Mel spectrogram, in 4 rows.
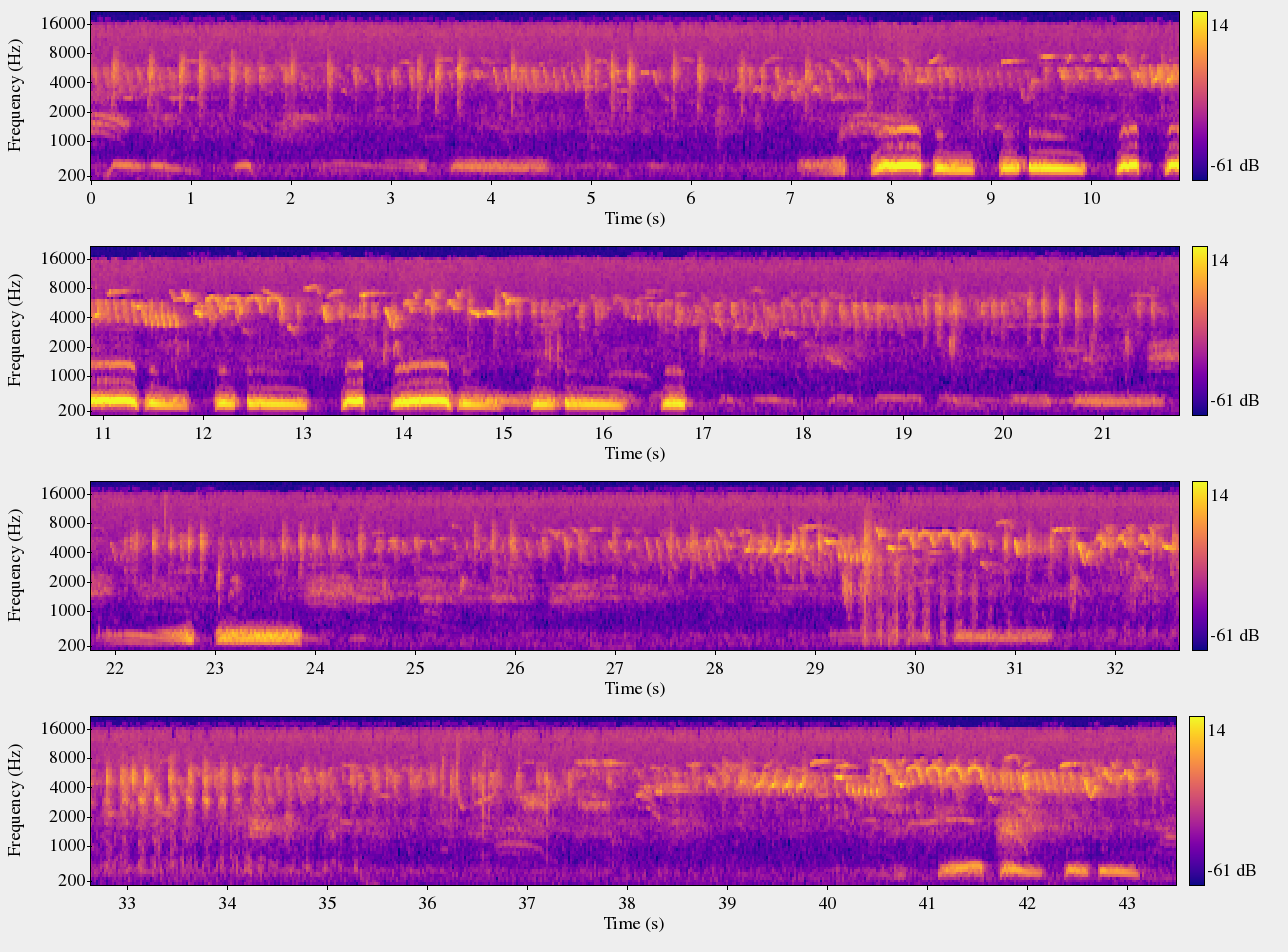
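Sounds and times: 
wood pigeons cooing: 0.0s - 4.6s, 7.1s - 24.5s, 29.2s - 35.6s, 41.1s - 43.4s.

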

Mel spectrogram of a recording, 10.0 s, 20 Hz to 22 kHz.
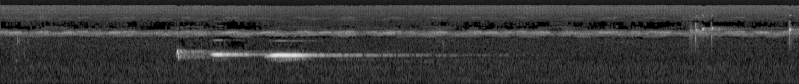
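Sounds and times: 
crickets chirping in a continuous high-pitched trill: 0.0s - 9.9s
pied butcherbird singing one long pure whistled note: 2.2s - 5.6s.

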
